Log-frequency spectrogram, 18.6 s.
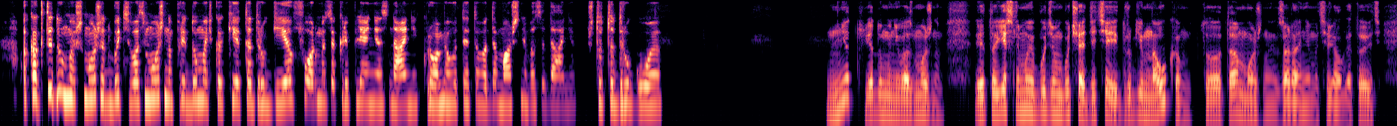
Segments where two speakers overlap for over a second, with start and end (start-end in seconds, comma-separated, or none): none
